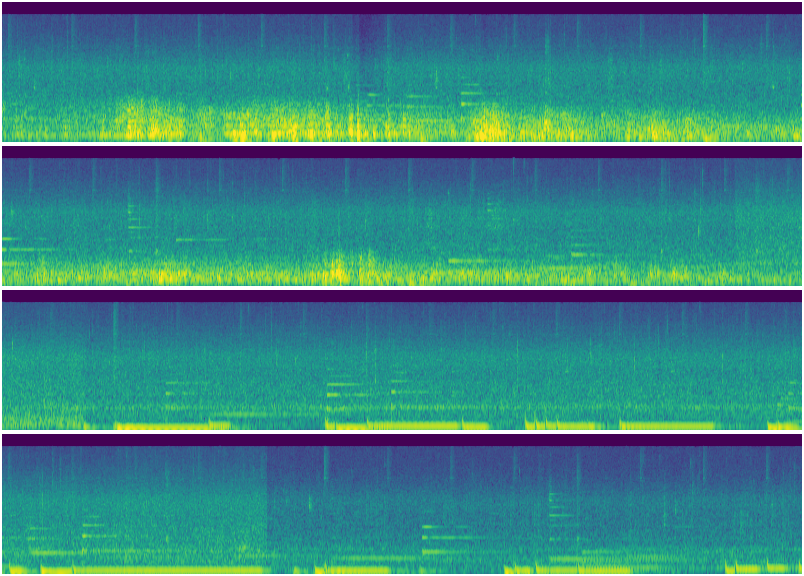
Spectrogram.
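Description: Thunder rolling over steady, heavy rain: loud rumbles in the first half, strongest with sharp cracks about four and five seconds in and again around eleven seconds, then the thunder fades while the rain goes on. From about seventeen seconds a low steady drone comes and goes in abrupt blocks under the rain.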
